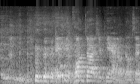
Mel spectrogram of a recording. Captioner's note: laughter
